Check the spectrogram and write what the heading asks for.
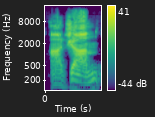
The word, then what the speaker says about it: ajan: syllable drops off, and under the phonetics of Thai, a final R or a final L are pronounced as an N. So acharya, drop off the final Ya bit, it becomes achar. Under Thai phonetics, ajan.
